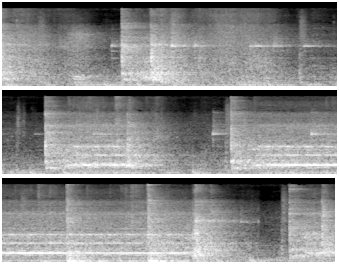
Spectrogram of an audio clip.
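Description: Electric chain hoist lifting a truck cab: its motor runs twice, each time for about three seconds, with a steady whine, and two dull knocks come near the end of the second run.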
